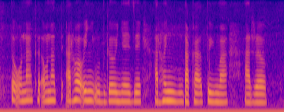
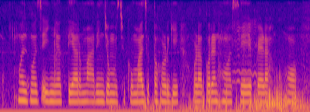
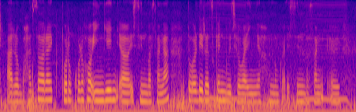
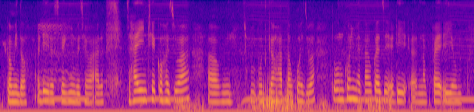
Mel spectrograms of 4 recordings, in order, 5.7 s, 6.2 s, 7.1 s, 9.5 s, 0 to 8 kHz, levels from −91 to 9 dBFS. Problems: background sounds at intervals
